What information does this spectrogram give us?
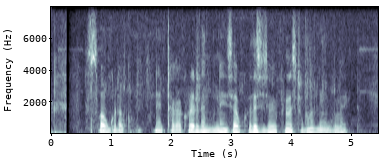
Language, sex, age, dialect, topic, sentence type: Bengali, male, 18-24, Western, banking, statement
